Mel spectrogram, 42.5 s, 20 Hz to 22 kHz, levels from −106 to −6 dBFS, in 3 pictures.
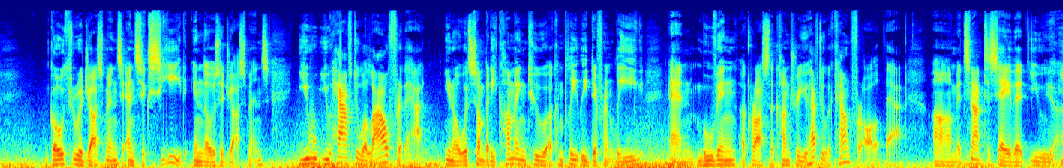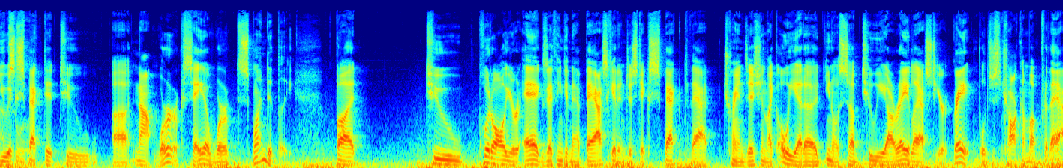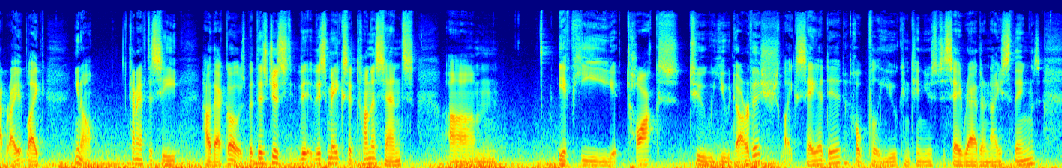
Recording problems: low rumble; faint; throughout; 20 dB below the speech

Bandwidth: 17 kHz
